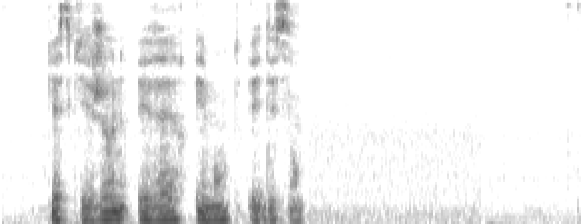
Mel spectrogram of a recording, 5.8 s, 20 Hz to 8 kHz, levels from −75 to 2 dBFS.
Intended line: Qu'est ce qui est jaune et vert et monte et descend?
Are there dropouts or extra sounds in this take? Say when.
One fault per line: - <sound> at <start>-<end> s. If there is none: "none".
none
